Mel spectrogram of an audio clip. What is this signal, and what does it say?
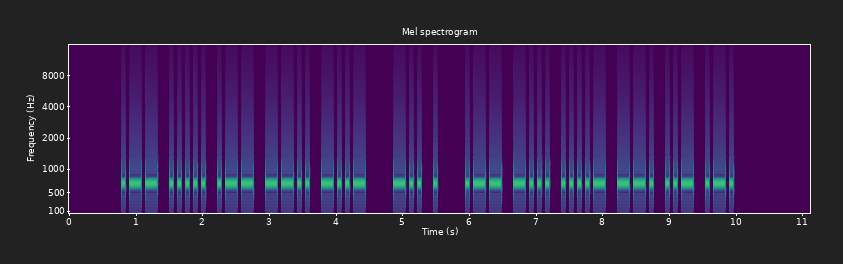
Morse code, heard as a keyed tone, about 20 wpm, 700 Hz. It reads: W5WZX DE WB4GUR
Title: USA Callsign DE Callsign 20wpm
